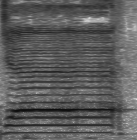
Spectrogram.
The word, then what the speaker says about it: جَاءَ: So if you want to recite this ayah, you don't say إِذَا جَاءَ نَصْرُ. That's wrong. خطأ. You don't say إِذَا جَاءَ نَصْرُ. No. إِذَا جَاءَ. The minimum elongation is 4.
